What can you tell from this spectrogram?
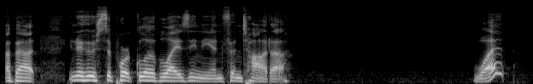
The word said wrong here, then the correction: intifada: I think it's pronounced the intifada. I think you're saying it. – Did I say it correctly? – I think you're saying infantata. – Oh, I did. Intifada, yes. Intifada.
